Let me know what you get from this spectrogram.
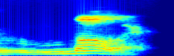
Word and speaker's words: Muller: You know, I really love the way that you pronounce my last name. It just makes it sound even more exciting. Mr. Muller.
